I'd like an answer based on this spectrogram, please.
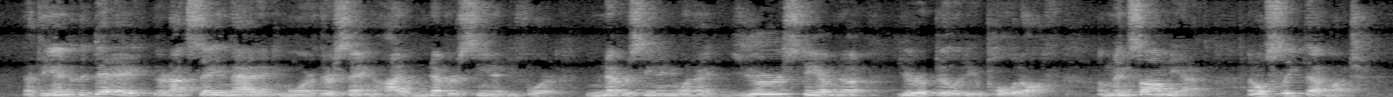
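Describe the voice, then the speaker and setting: Amid noticeable background noise and audible room echo, a man with an American accent talks at a fairly quick pace in a fairly high pitch, his tone animated and his pitch variation ordinary. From US Midwest, Omaha, Nebraska. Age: 30s. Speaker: fly fishing guide. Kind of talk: audition video monologue. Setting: indoors, apartment.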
